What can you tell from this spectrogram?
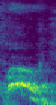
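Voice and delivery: high-pitched "woo"; excited whoop. Retold or imitated. Friend back from the club waking the comic, high whoop. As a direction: let out a high imitated whoop. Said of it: "he wakes me up, and he goes".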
